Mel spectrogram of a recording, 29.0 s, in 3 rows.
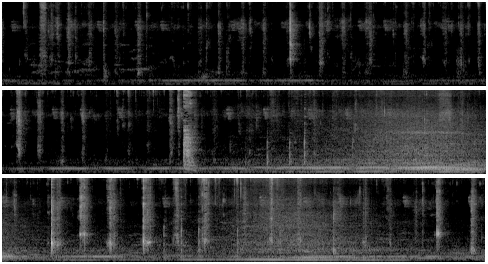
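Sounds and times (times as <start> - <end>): chewing raw vegetables: 0.0 - 29.0
sharp crunches: 4.0 - 16.0.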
